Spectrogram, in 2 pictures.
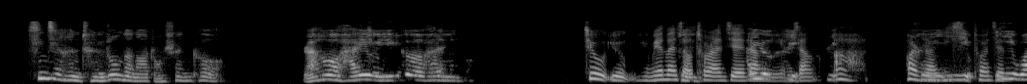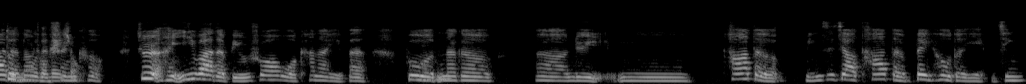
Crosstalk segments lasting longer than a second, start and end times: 9.1-11.1

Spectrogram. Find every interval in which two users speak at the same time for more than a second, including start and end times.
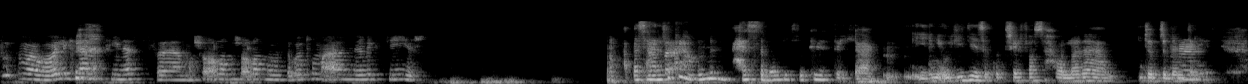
none

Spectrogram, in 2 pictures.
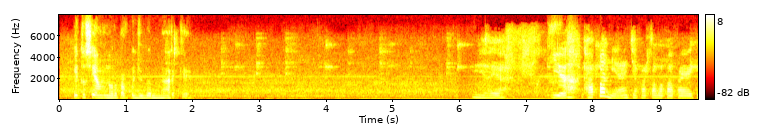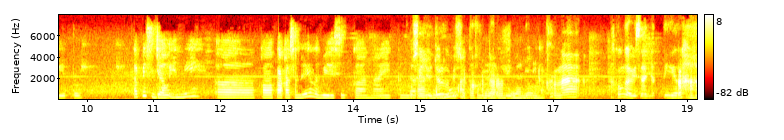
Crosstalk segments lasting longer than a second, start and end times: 14.8-16.8

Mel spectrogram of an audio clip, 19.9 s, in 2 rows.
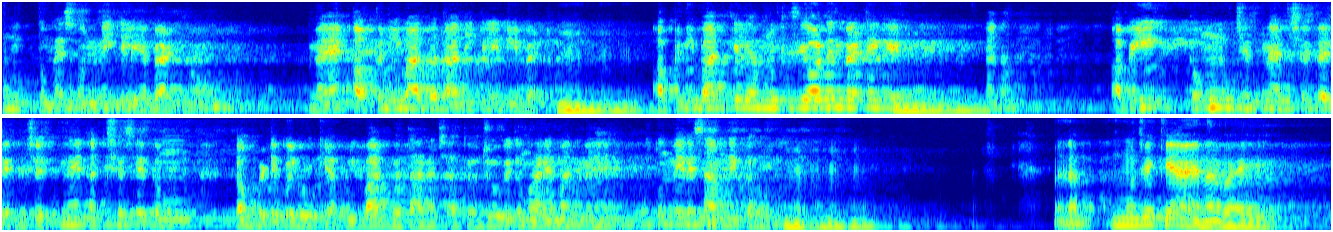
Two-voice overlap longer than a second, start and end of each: none

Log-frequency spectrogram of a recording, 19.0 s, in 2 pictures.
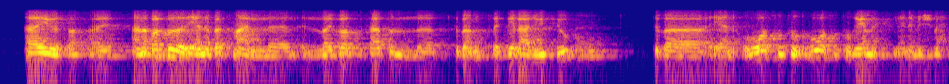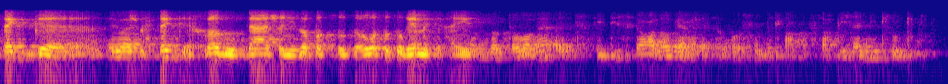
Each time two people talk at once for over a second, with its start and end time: none

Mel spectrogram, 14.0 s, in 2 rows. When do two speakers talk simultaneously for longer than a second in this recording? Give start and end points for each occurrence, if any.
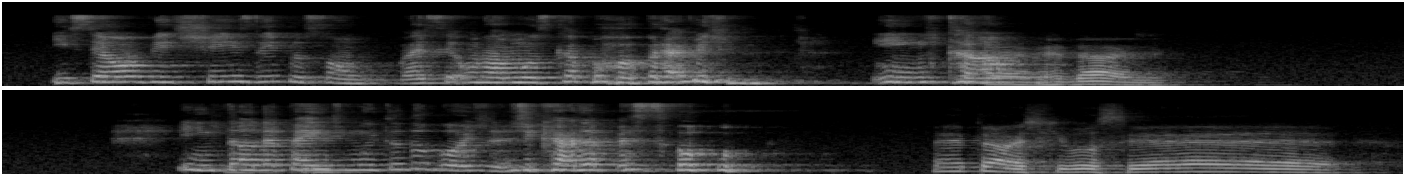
none

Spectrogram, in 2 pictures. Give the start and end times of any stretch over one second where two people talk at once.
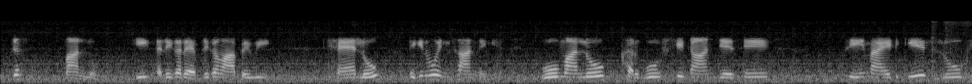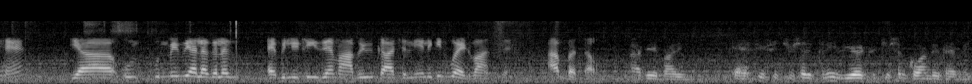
none

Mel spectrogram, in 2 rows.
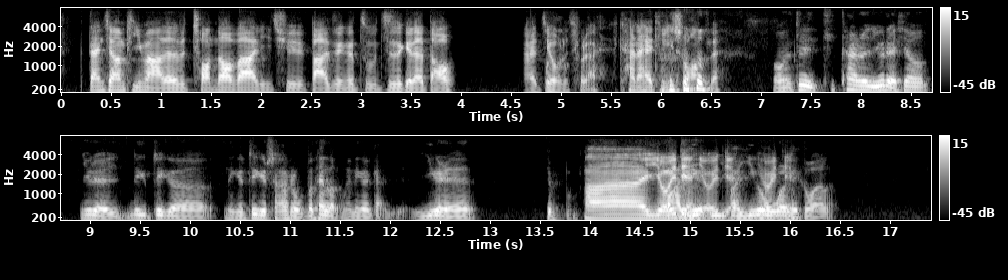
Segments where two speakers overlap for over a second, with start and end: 14.8-16.1

